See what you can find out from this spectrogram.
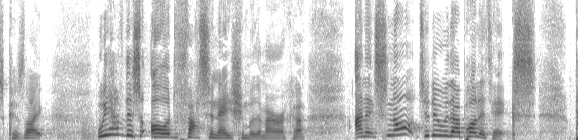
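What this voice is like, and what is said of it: English accent shifting toward American. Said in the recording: “my accent's gonna accidentally switch ... I'm English. I grew up in America”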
